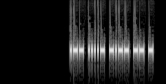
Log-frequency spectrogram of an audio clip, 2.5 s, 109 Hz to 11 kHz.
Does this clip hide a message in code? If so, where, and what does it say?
Yes: Morse code from 1.0 to 2.3 s, heard as a keyed tone, about 53 wpm, 700 Hz. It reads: W4YMT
